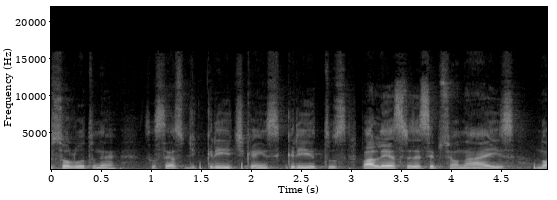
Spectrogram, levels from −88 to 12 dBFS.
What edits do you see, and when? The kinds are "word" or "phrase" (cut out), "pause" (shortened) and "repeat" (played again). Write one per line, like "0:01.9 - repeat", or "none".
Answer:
0:03.0 - pause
